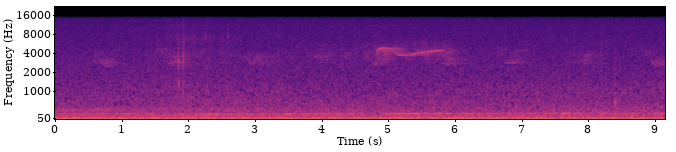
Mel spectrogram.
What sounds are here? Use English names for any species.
Red-eyed Vireo, Eastern Wood-Pewee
